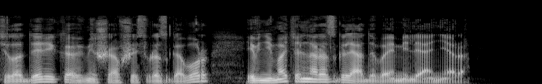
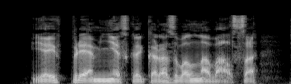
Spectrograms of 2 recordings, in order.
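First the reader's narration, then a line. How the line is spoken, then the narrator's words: Angry. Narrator (Russian): сердито проговорил он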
